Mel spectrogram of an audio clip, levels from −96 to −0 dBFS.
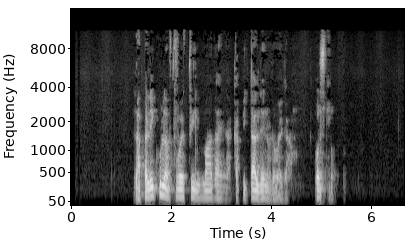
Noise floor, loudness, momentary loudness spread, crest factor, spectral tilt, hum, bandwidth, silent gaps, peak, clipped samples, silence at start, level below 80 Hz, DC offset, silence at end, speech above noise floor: -66 dBFS; -20 LUFS; 13 LU; 22 dB; -5 dB/octave; none; 11.5 kHz; none; 0 dBFS; under 0.1%; 1.25 s; -48 dBFS; under 0.1%; 1.45 s; 46 dB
